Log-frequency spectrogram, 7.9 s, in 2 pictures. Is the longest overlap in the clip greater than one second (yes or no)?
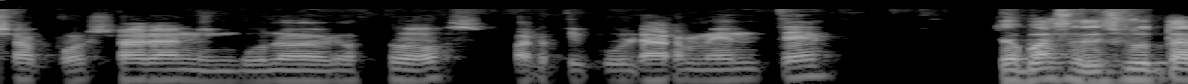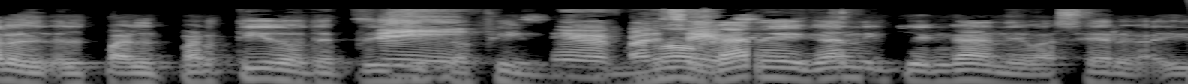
yes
